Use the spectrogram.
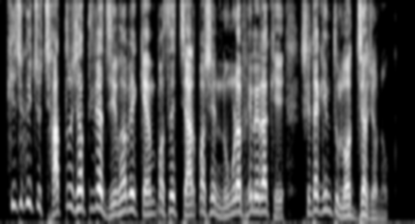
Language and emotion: Bengali, disgusted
